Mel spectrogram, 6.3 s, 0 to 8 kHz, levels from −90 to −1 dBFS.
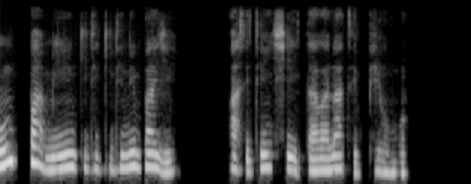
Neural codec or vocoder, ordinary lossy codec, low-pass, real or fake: none; none; 7.2 kHz; real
